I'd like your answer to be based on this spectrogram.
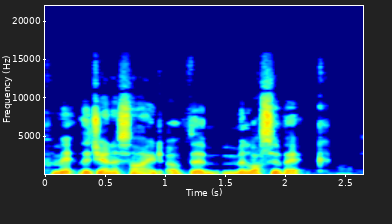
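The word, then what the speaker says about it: Milošević: I think it's Milosevic, but you were pretty much spot on.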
